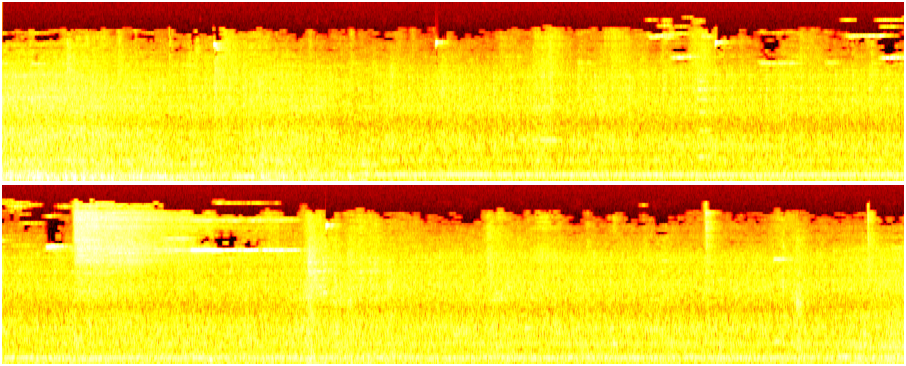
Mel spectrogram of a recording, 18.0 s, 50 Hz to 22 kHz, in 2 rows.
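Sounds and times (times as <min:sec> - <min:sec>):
bus diesel engine running: 0:00.0 - 0:18.0.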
